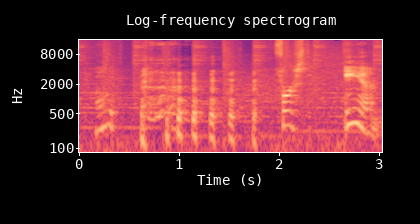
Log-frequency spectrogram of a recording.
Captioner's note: chuckles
